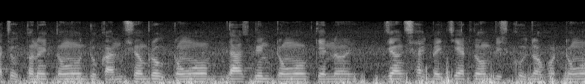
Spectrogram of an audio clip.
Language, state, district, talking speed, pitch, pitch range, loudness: Kokborok, Tripura, West Tripura, 175 wpm, 125 Hz, 120-125 Hz, -18 LUFS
